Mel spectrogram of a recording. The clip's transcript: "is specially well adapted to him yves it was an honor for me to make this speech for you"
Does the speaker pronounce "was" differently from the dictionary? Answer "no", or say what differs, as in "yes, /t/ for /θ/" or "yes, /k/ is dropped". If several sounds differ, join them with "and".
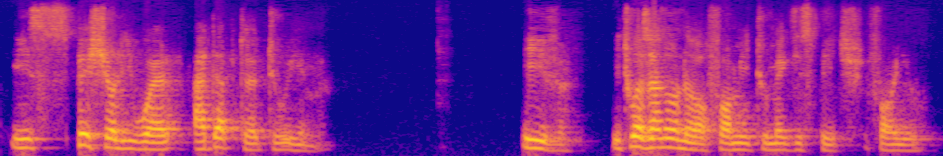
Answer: no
